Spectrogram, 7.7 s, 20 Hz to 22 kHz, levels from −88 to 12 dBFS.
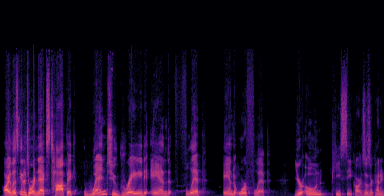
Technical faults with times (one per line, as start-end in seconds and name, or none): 0.35-0.40 corrupt frame decoded
0.67 dropped samples
2.63 dropped samples
6.04 dropped samples
6.94 dropped samples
